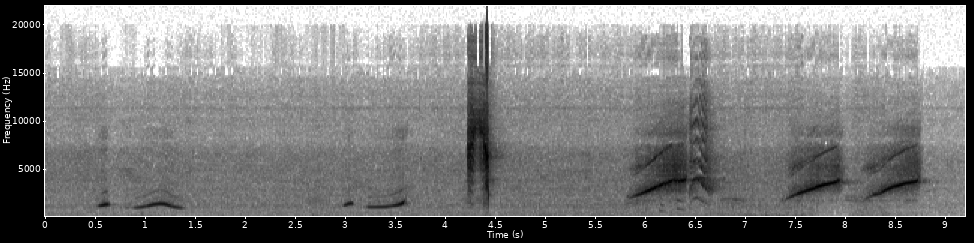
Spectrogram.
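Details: Pet Indian ringneck parakeet calling: short clear whistled notes, each bending up then down, then a sharp harsh chirp and three loud rising whistles sweeping upward, repeated about once a second near the end; faint room noise behind.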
